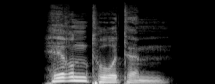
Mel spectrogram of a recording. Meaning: strong dative masculine/neuter singular of hirntot
- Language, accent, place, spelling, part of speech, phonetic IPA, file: German, Germany, Berlin, hirntotem, adjective, [ˈhɪʁnˌtoːtəm], De-hirntotem.ogg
